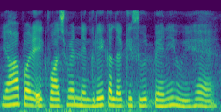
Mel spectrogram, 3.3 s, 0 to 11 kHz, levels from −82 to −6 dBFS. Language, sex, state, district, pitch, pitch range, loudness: Hindi, female, Arunachal Pradesh, Papum Pare, 195 Hz, 190-215 Hz, -14 LUFS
